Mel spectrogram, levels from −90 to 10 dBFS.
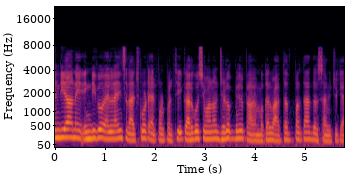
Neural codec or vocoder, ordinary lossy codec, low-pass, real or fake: codec, 16 kHz, 1 kbps, FunCodec, trained on Chinese and English, 50 frames a second; none; none; fake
